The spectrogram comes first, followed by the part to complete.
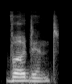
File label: "verdant", Indian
